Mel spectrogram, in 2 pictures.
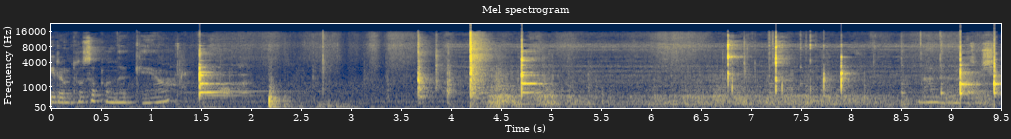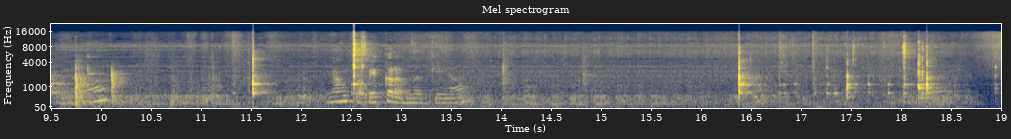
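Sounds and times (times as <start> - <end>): utensils clinking against a wok: 1.3 - 2.2, 16.4 - 19.0.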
